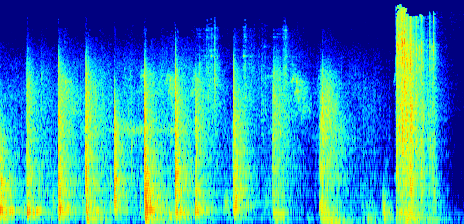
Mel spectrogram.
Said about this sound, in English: He went upstairs to his bedroom and closed the door.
